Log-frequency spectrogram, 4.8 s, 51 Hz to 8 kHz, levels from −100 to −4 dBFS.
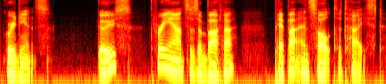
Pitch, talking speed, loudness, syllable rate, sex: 100 Hz, 125 wpm, -20 LUFS, 5.3 syllables/s, male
